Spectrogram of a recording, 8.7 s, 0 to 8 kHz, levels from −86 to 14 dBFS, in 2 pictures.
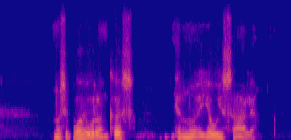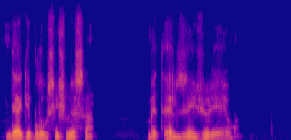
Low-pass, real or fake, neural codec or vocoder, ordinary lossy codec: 7.2 kHz; real; none; Opus, 16 kbps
